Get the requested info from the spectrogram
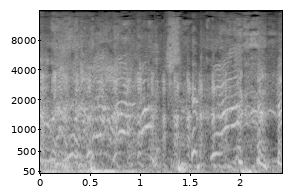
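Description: Several people laughing and chuckling together.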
